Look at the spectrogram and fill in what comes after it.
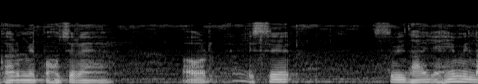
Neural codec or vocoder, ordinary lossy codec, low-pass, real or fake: codec, 16 kHz, 16 kbps, FreqCodec, larger model; none; 7.2 kHz; fake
